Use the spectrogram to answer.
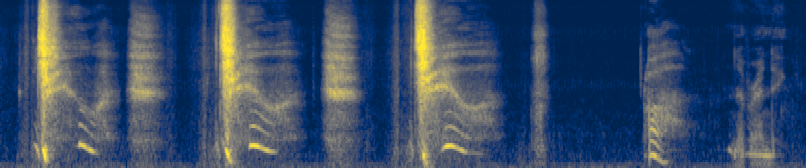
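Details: Adult female sneezes three times in a row with sharp inhalations between, then sniffs; sneezing fit after sniffing Chhinkni snuff in the morning, fits all day, last recorded fit of the day.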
